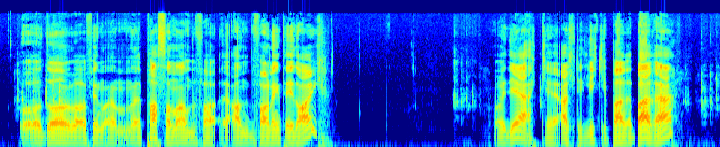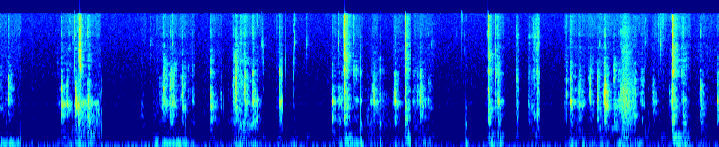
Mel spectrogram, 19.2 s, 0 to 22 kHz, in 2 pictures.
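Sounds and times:
speech: 0.2 - 4.4, 6.6 - 9.1
rapid uneven typing on a computer keyboard: 6.0 - 6.5, 9.0 - 9.8, 10.4 - 10.9, 11.6 - 15.4, 16.0 - 19.1.

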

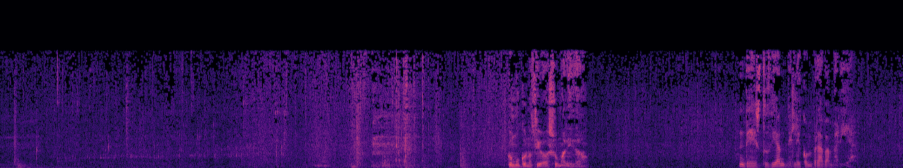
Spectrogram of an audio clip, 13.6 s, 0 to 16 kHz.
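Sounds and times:
coffee poured into a cup: 0.0 - 6.5
speech: 7.6 - 9.0, 11.1 - 13.0.

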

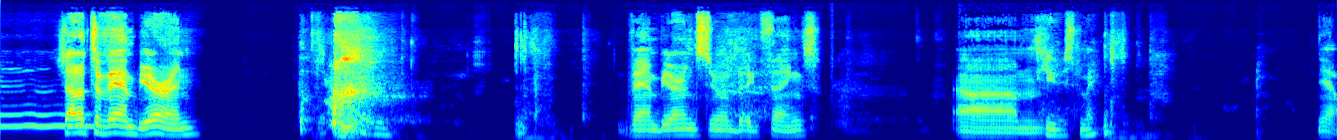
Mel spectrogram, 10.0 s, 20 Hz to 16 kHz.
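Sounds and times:
speech: 0.0 - 1.6, 2.2 - 3.0, 4.7 - 6.2, 7.2 - 8.5
person sneezing: 2.3 - 3.1.

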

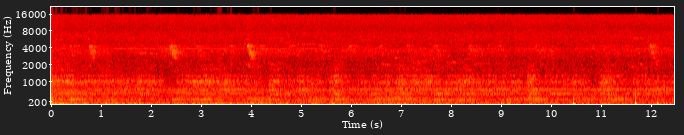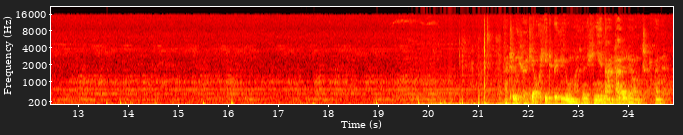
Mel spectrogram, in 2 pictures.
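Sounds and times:
birds chirping: 0.0 - 24.8
steady low background hum: 0.0 - 24.8
speech: 21.7 - 24.8.

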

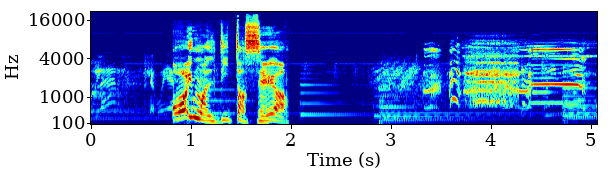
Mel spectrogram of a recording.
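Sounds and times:
speech: 0.8 - 2.1
rooster crowing: 3.3 - 5.0.

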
